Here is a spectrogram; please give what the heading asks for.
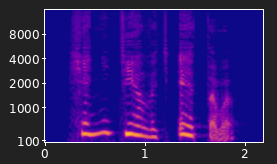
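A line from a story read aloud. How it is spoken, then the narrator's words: Frightened squeak. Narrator (Russian): пропищала она, вращая от страха глазами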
